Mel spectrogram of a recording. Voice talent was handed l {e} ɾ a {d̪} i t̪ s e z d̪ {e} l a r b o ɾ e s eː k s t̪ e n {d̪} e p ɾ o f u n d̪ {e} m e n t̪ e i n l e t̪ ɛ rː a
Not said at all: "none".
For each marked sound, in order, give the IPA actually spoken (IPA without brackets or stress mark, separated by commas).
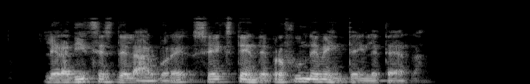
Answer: e, d̪, e, d̪, e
